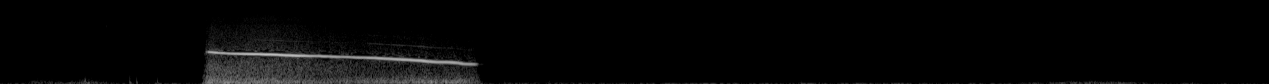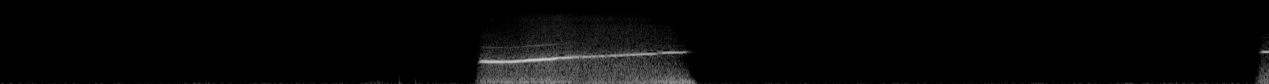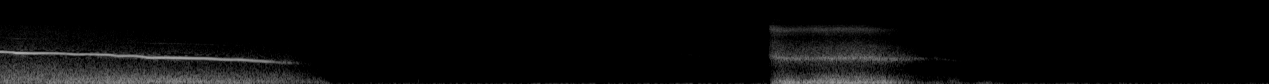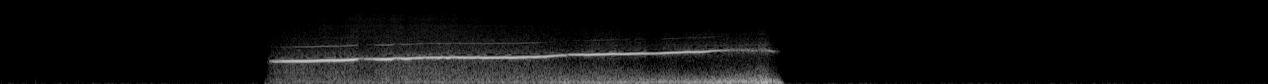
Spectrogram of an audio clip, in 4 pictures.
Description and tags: Sound of someone whistling, imitating the sound of a bomb dropping.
